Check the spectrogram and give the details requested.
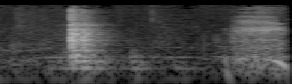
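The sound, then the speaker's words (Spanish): A door being shut: a sharp knock of contact, then a longer scraping swish as it moves and settles, with no talking over it. “Este, cierra la puerta”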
